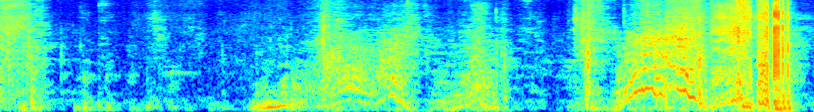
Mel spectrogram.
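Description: Zipper on a soft-sided trolley suitcase being pulled shut around the lid in a few strokes. Near the end comes a short, drawn-out vocal sound from the man.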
